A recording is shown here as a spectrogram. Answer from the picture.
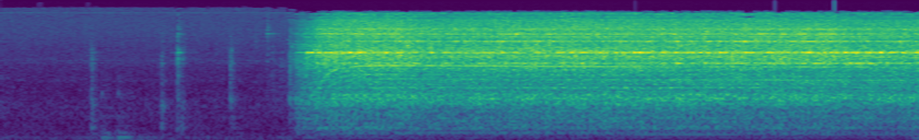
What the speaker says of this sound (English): Put it back in the hole and continue drilling.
